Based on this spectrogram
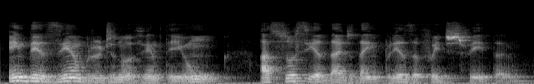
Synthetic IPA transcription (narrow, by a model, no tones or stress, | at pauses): ẽj̃d̪ezẽmbɾʊd͡ʒɪnovẽnt̪ejũ | ɐsosied̪ad͡ʒɪd̪ɐẽpɾezɐfojd͡ʒisfejt̪ɐ̰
